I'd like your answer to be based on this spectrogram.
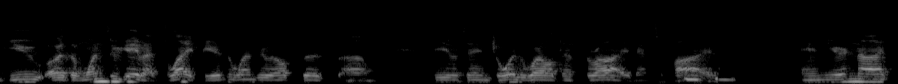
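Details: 34-year-old man diagnosed with Friedreich's ataxia at age 11; ataxic dysarthria.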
